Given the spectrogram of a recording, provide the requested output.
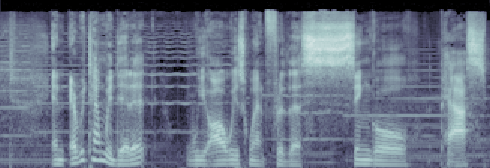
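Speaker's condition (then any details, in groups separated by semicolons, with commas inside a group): No condition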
